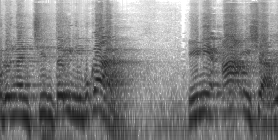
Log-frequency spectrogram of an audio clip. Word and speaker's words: Aisyah: Ini Aisyah. Orang Melayu dia panggil Aisyah A tu kan, padahal ejaannya Ain Alif Hamzah.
